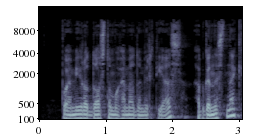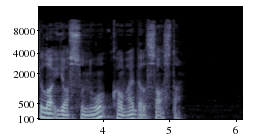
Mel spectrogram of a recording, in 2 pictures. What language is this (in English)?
Lithuanian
